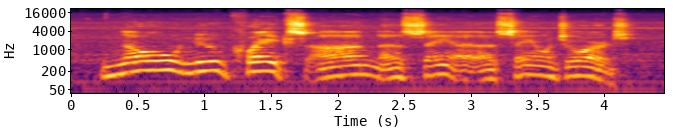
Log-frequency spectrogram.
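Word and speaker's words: São Jorge: new Quakes on a sale George or Sal Jorte if you want to pronounce it in Portuguese uh been quiet since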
